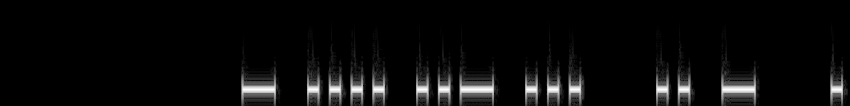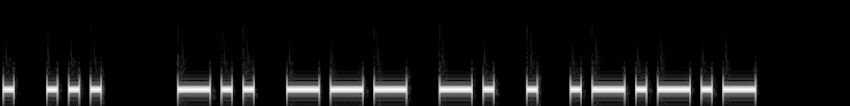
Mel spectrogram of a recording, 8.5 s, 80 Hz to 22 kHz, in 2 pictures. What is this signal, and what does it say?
Morse code, heard as a keyed tone, about 21 wpm, 700 Hz. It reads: THUS IT IS DONE.
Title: Sentences from Top 1000 Words - Review Part 5 - 22wpm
